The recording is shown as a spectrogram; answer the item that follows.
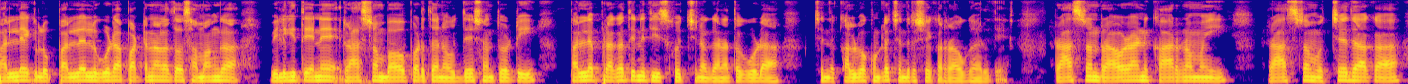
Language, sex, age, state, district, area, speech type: Telugu, male, 30-45, Telangana, Sangareddy, urban, spontaneous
